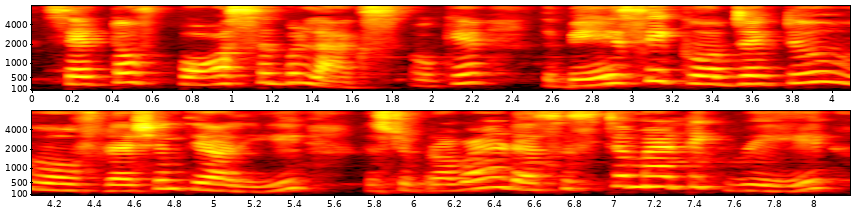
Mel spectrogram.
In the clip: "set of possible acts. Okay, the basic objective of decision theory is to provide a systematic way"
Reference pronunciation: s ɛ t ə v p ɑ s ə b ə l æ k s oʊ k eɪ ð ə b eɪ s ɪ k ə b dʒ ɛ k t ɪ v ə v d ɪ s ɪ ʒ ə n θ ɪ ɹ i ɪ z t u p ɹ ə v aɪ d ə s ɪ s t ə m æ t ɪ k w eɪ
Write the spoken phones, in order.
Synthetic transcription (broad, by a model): s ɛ t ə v p ɑ s ə b ə l æ k s oʊ k eɪ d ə b eɪ s ɪ k ə b dʒ ɛ k t ɪ v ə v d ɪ ʃ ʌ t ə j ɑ ɹ i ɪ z t u p ɹ ə v aɪ d ə s ɪ s t ə m æ t ɪ k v eɪ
